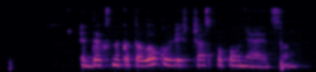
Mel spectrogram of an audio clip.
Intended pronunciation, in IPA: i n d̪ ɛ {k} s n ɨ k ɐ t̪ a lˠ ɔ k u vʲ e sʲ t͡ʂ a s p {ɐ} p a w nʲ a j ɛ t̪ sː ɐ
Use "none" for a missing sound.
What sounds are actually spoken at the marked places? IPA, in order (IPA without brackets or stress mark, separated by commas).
k, ɐ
